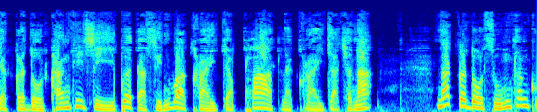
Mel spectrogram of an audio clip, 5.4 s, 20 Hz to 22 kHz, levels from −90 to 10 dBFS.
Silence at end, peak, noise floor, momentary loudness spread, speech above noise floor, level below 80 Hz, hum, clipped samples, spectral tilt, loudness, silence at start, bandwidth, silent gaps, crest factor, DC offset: 0 s; -6 dBFS; -51 dBFS; 6 LU; 26 dB; -44 dBFS; none; under 0.1%; -5.5 dB/octave; -25 LUFS; 0 s; 15 kHz; none; 18 dB; under 0.1%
